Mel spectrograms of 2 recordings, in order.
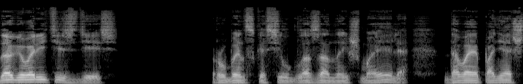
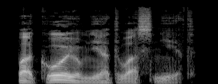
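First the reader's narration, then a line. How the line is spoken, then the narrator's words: Grumbling. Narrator (Russian): проворчал он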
